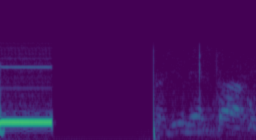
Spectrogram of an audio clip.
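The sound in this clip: A telephone call tone while a call is placed: one steady, low electronic tone lasting about half a second, then silence, a click, and a muffled voice on the line.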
